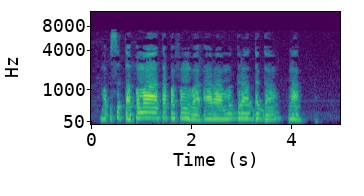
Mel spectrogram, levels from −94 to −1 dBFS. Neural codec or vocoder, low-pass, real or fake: none; 7.2 kHz; real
